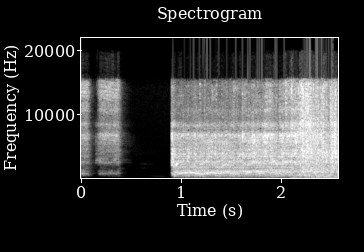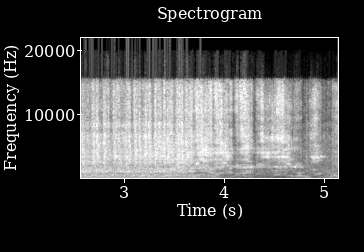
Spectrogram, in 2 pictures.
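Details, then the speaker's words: Ford 460 V8 after decades sitting, carburetor suspect, vacuum lines off, no exhaust fitted; brief cranking, then it catches with a loud, raspy roar running unevenly through open ports, smoky. Engine starts and runs. "hey run sounds good too. >> Well it means it has absolutely no exhaust."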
